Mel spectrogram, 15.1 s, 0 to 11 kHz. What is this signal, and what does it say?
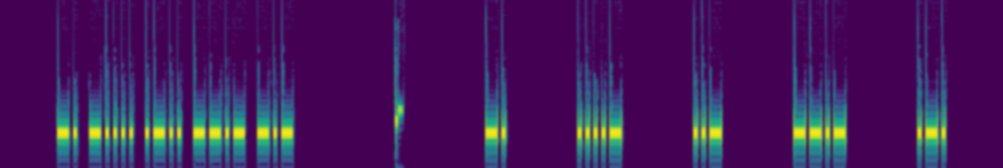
Morse code, heard as a keyed tone, about 20 wpm, spaced as for 10 wpm, 700 Hz. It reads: N6LQK N4UQR
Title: USA Call Signs - 5 Characters - 6x Character Spacing - 20wpm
